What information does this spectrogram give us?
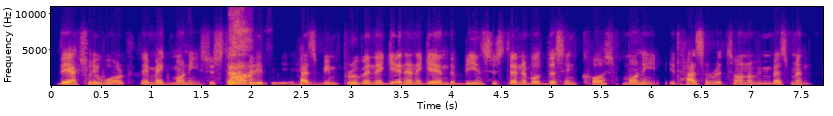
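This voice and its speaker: A man's voice: mid-range voice, a bit bright, no echo, highs cut off. Passionate man on a call. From Spain. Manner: passionate, rhetorical questions. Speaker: panel speaker. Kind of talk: online panel discussion.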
